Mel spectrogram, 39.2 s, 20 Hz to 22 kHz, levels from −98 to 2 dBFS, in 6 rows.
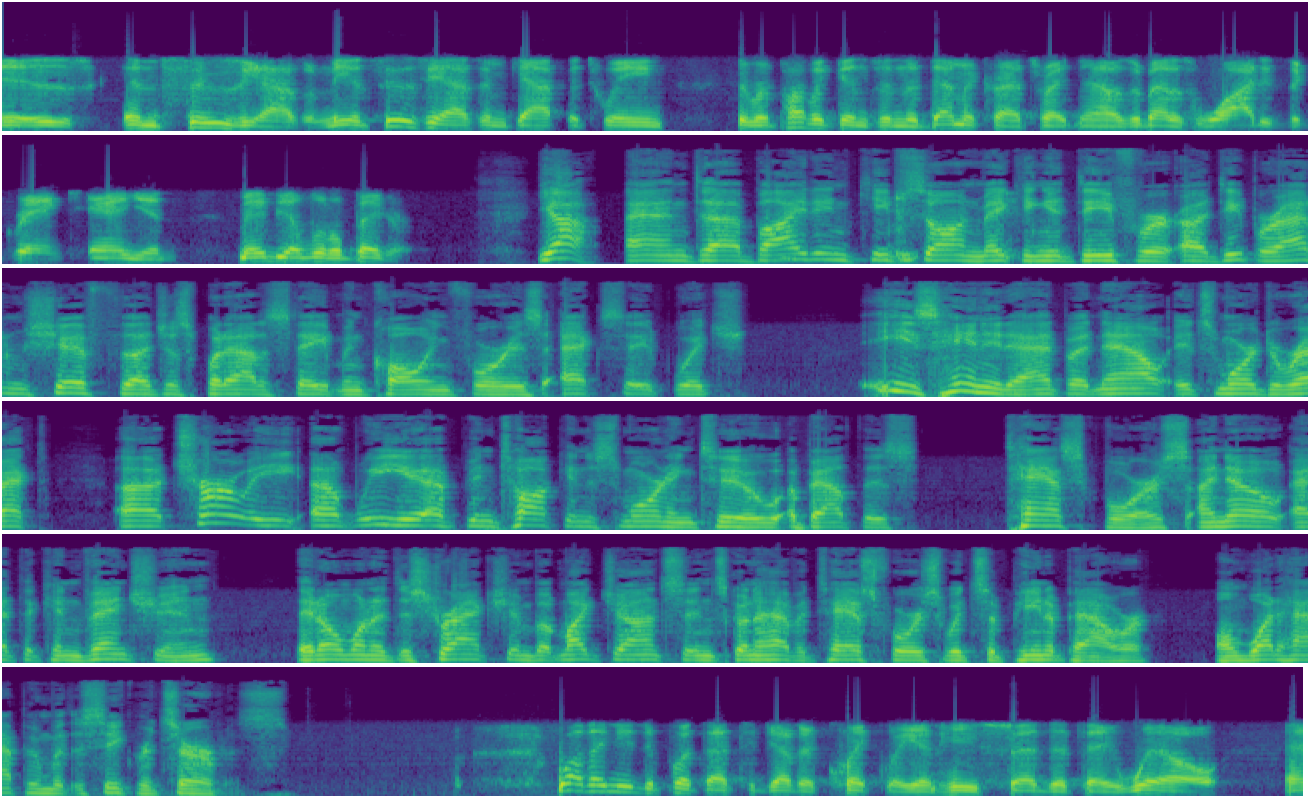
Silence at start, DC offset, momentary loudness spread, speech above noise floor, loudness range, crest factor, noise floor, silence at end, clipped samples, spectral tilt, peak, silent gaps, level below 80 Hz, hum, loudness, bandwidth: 0 s; under 0.1%; 6 LU; 47 dB; 2 LU; 16 dB; -66 dBFS; 0 s; under 0.1%; -5 dB/octave; -4 dBFS; none; -50 dBFS; none; -19 LUFS; 14 kHz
